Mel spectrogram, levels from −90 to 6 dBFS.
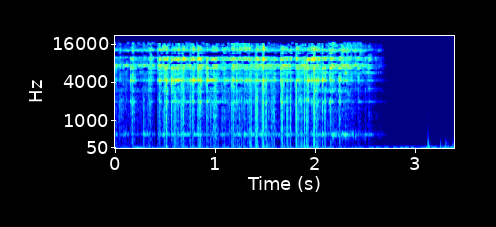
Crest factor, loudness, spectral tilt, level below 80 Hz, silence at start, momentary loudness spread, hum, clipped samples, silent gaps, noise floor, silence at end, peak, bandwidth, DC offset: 24 dB; -24 LUFS; 3.5 dB/octave; -64 dBFS; 0 s; 11 LU; none; under 0.1%; none; -62 dBFS; 0.75 s; -4 dBFS; 17 kHz; under 0.1%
